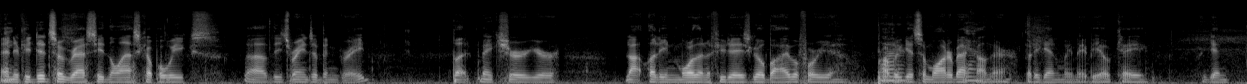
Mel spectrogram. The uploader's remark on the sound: Live at Prairie Gardens 10-21-21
